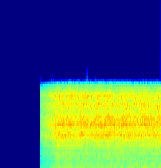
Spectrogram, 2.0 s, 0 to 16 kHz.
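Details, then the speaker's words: 2004 Chrysler Pacifica 3.5L V6, 120,000 miles, misfire on cylinder 6: steady airy high-pitched hiss from a vacuum leak at the intake manifold runner control shaft, driver's side above the transmission, confirmed by smoke test. "the vacuum leak's coming out from the uh driver's side just above the transmission up underneath right here"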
